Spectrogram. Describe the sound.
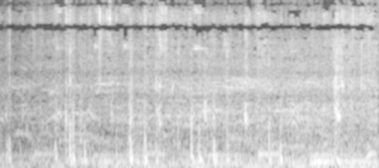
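Horse hooves clip-clop steadily in a quick, uneven rhythm as a horse-drawn coach rolls along on the commute from outside Paris to the Sorbonne, with low rumbling and indistinct murmuring voices underneath.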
